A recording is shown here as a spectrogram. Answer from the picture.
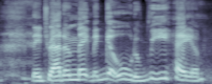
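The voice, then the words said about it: Sings imitating another person's voice. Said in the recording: “Amy Winehouse impersonation”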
